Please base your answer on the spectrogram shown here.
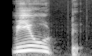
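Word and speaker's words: mute: tune उसके बाद से एम यू टी ई म्यूट क्या पढ़ेंगे आधा म यू आ ट म्यूट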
